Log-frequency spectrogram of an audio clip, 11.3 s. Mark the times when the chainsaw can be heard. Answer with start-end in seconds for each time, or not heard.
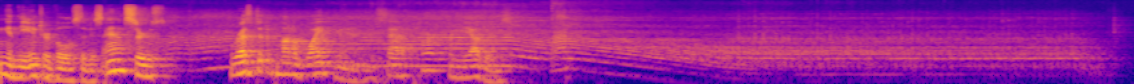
0.1-11.2.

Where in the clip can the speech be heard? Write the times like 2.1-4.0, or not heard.
0.0-1.6, 2.3-5.2.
